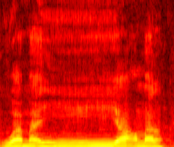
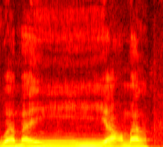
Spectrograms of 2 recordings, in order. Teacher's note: Nun mati menghadapi ia maka cara membacanya didengungkan ditahan warnai ya amal dimasukkan ke hidung warnai amal kita Han 2-3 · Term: Idgham Bighunnah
